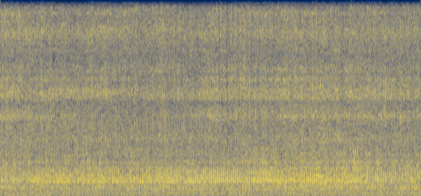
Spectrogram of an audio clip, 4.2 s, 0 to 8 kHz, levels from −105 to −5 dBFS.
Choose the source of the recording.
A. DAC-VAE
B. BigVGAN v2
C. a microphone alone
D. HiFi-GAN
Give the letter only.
B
